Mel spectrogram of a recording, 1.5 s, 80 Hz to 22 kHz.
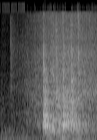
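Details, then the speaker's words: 1966 Ford Mustang fuel tank, dried after sitting years, shaken by hand: dry gritty rattle and swish of loose rust flakes, float also audible; rust flakes rattling inside fuel tank, tank being replaced. "here all that crud loose crud that's all rust flakes that flaked off the inside of the tank and there's nothing I I can do to treat it so it'll stop that it's just going to continue"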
